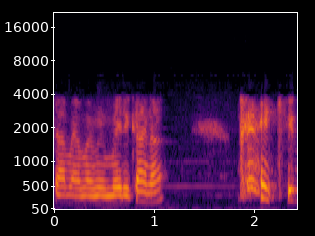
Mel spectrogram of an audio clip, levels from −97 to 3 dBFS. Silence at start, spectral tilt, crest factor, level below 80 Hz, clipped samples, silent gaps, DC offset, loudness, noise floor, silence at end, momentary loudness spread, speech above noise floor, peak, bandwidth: 0 s; 0 dB/octave; 20 dB; -74 dBFS; under 0.1%; none; under 0.1%; -26 LUFS; -49 dBFS; 0 s; 22 LU; 23 dB; -8 dBFS; 4.3 kHz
